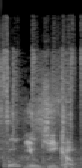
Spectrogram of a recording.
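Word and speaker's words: Fuyuhiko: name is my first name is pronounced fool Yukiko I'm still inexperienced member of the family's business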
